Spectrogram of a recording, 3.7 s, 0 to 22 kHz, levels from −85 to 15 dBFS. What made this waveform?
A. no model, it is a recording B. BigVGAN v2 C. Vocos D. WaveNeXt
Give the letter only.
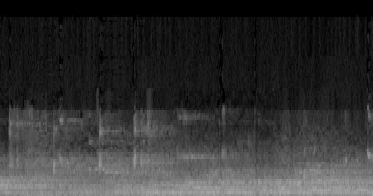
B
